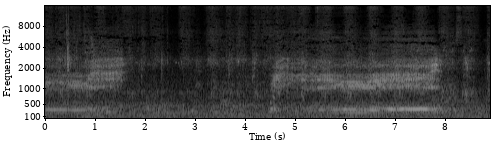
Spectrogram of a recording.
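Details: Mooing from a Gir cow being milked, Rajasthan. There is a short low call near the start, then a longer wavering moo of about three seconds, against continuous rhythmic background noise.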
